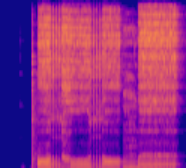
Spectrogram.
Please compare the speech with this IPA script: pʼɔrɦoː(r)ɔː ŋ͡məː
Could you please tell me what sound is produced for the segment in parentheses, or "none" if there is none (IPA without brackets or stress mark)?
r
